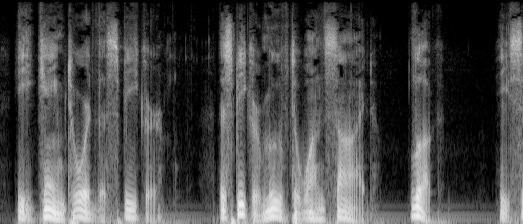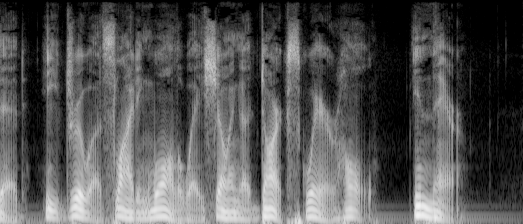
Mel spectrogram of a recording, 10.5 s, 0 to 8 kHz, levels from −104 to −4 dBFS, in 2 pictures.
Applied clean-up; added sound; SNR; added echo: none; none; none; none.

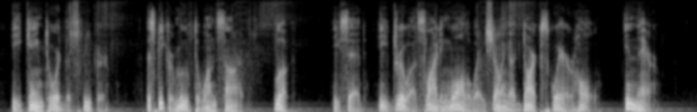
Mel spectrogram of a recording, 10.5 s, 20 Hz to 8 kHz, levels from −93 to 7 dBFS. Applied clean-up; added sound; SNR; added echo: neural separator model SepFormer DNS4.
